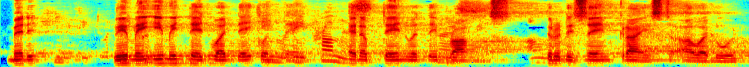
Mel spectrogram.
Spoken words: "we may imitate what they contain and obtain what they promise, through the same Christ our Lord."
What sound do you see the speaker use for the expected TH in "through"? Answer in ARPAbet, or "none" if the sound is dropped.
T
